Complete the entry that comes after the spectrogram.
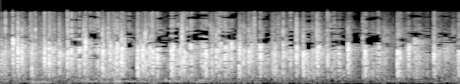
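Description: A church congregation bursts into sustained applause and cheering for the Holy Spirit during a French-language sermon, dense clapping that rises and falls in loudness across the whole stretch.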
